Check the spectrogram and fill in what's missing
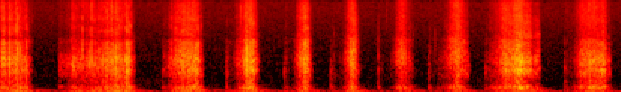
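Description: The thin steel shaft of a screwdriver scratches and pokes at a soft, porous orange foam windscreen on a microphone. Ten rough, crunchy scraping bursts of varying length follow one another, heavy in low rumble with a muffled, close texture and little brightness.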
